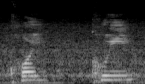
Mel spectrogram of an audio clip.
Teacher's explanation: pangkal lidahmu diangkat mendekati anak tekak ufula, yaitu bandul kecil yang menggantung di tenggorokan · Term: bunyi dorso uvular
